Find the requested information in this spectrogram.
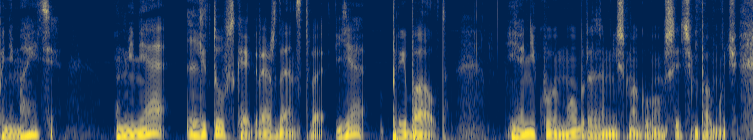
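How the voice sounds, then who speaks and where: A man talks in a very deep, low voice at a fairly slow pace. He leaves long, frequent pauses. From Lithuania. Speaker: podcaster. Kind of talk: casual monologue. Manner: audible heavy breathing; hesitant, filler-heavy.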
